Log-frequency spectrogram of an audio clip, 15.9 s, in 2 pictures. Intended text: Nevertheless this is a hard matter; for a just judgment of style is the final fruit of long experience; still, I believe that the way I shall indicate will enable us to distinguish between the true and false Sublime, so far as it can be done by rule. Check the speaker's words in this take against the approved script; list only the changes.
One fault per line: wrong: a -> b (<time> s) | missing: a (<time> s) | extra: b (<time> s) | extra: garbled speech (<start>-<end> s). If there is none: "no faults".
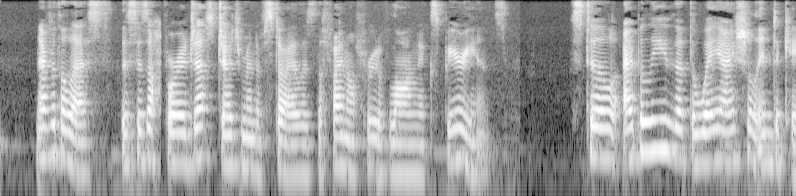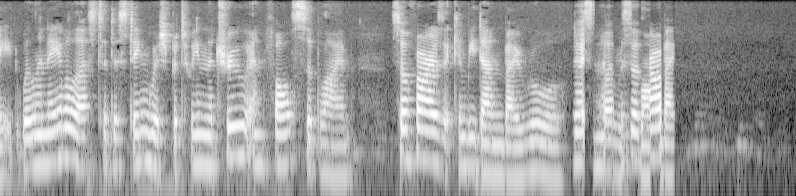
missing: hard matter (1.5 s)
extra: garbled speech (13.7-14.7 s)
